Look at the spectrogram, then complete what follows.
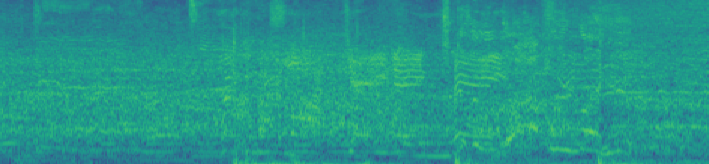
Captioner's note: crowd cheering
